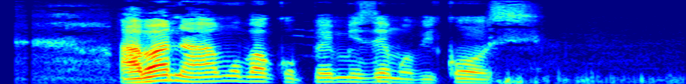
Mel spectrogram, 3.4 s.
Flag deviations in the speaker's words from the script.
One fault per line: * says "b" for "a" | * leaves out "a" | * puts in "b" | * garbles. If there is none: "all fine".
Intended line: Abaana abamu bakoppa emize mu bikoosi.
all fine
